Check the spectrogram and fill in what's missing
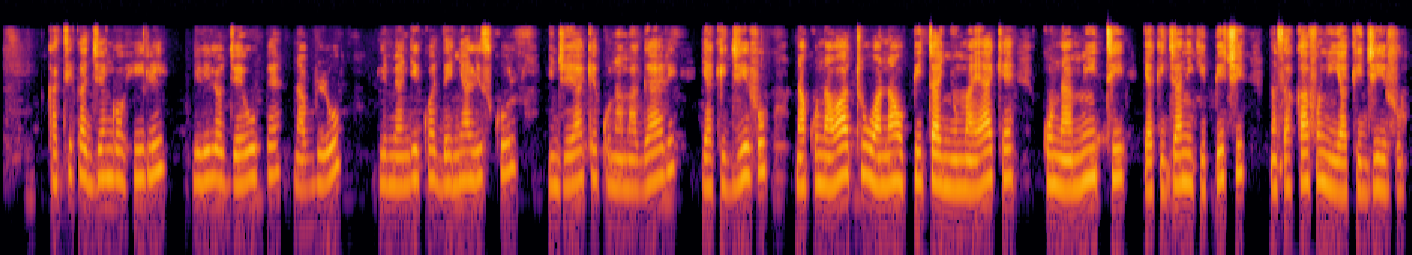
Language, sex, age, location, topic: Swahili, female, 18-24, Mombasa, education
